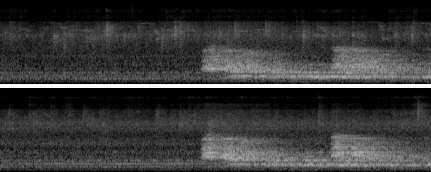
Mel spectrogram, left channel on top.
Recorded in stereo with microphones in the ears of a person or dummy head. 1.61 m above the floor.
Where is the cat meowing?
No cat meowing in this recording.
